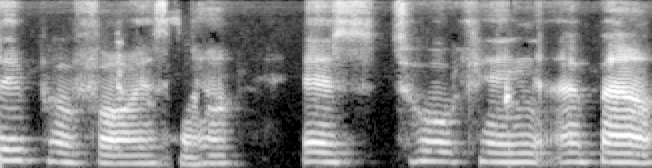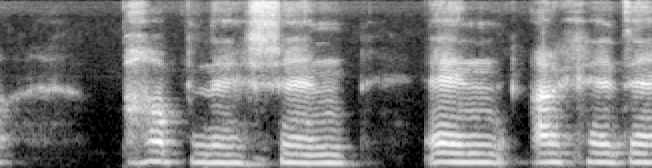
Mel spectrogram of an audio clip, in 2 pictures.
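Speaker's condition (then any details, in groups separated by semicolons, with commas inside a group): Motor neurone disease; bulbar onset, mouth, speech and swallowing, feeding tube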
